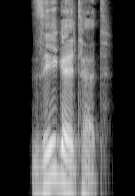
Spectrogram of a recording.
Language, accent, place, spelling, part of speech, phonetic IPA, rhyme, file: German, Germany, Berlin, segeltet, verb, [ˈzeːɡl̩tət], -eːɡl̩tət, De-segeltet.ogg
- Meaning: inflection of segeln: 1. second-person plural preterite 2. second-person plural subjunctive II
